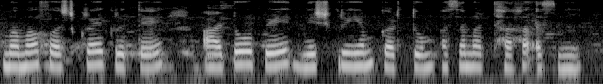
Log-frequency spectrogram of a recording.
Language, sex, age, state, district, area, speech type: Sanskrit, female, 18-30, Karnataka, Uttara Kannada, rural, read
